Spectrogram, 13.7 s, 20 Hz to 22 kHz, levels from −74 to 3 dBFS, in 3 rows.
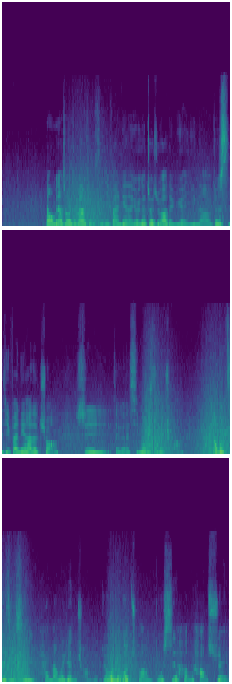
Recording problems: wind noise on the microphone; heavy; 5 dB below the speech

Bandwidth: 14.5 kHz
